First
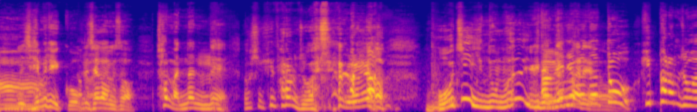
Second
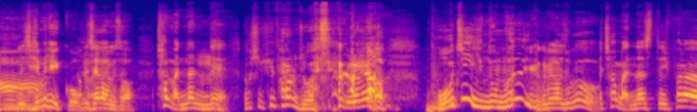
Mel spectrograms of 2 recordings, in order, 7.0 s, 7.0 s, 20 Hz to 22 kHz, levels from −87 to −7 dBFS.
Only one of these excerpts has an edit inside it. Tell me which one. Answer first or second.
second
